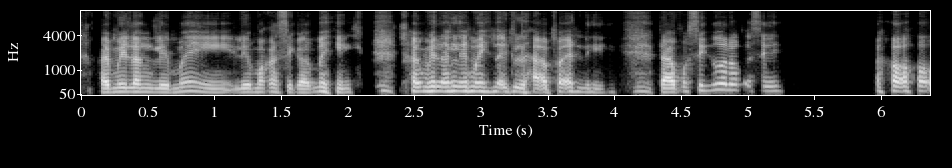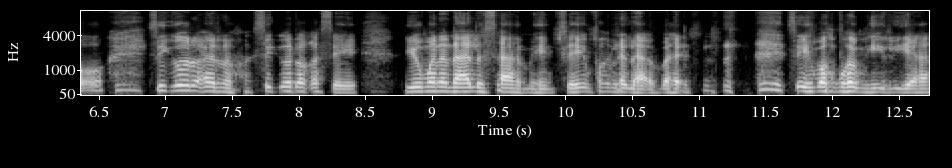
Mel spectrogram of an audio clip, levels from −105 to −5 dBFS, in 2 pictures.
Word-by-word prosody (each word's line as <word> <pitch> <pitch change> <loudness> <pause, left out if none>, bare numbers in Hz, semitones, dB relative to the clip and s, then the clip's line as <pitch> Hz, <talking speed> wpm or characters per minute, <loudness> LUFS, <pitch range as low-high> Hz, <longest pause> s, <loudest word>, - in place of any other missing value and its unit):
kami 155 +3 +4
lang 150 -1 +4
5, 140 +3 0
eh, 140 -4 -4
5 145 +1 0
kasi 145 -2 -4
kami 135 +5 +2
eh, 140 -1 -4 0.4
kami 175 0 +4
lang 175 - +4
5 180 -1 +3
'yung 165 0 -2
naglaban 150 0 +1
eh, 130 -1 -12 0.4
tapos 150 +4 +5
siguro 220 +2 +1
kasi, 185 -1 -10 0.8
oo, 185 0 +2 0.3
siguro 200 -1 0
ano 160 -5 -1 0.2
siguro 170 -1 -3
kasi 135 -5 -6 0.4
'yung 165 +1 +1
mananalo 165 -2 +5
sa'min 130 -4 -2
siya 150 +4 -2
'yung - - -24
ipang - - -11
lalaban 140 -1 0 0.8
sa - - -7
ibang 175 +1 +3
pamilya. 140 -4 0
160 Hz, 150 wpm, -22 LUFS, 140-175 Hz, 0.8 s, tapos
